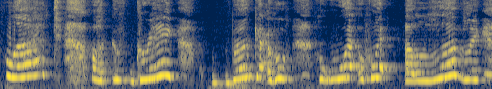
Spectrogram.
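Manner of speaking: high, stammering gush; starstruck squealing. Acted. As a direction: babble like a starstruck fan. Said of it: "starstruck they blathered incoherently".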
